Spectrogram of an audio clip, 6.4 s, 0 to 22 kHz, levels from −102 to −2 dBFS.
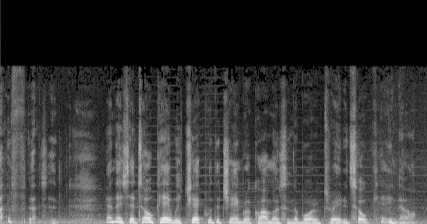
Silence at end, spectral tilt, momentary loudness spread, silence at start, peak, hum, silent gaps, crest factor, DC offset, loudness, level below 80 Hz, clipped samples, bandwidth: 0 s; -6.5 dB/octave; 20 LU; 0 s; -4 dBFS; none; none; 16 dB; under 0.1%; -19 LUFS; -50 dBFS; under 0.1%; 15.5 kHz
